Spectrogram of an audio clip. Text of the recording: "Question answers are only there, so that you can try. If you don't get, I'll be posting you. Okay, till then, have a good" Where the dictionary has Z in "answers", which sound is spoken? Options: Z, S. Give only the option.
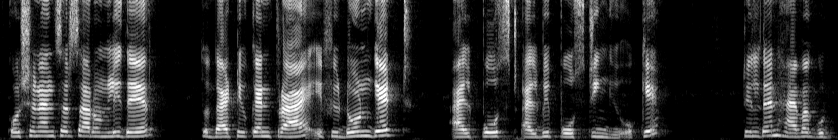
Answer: S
